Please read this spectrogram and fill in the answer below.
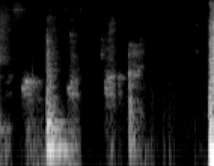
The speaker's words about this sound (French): je vais juste fermer la porte derrière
